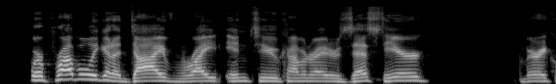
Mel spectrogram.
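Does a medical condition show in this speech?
No.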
